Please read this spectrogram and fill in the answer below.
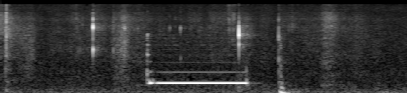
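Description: Telephone ringback tone of an outgoing call played through a phone's speaker: one steady beep about a second long, meaning the number is ringing and has not yet been answered. A couple of faint clicks come before and after it.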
